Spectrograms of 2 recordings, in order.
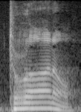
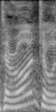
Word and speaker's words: Toronto: Or, if you live in Toronto, Toronto. That's how they say it in Toronto. They don't call it Toronto. They say, when you say, where are you from? They say, oh, I'm from Toronto.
